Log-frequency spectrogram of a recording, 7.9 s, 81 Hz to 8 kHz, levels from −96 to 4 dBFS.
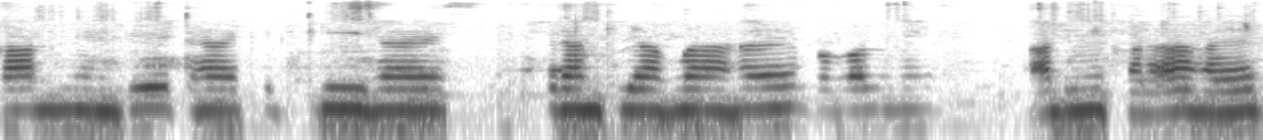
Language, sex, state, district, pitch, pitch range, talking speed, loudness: Hindi, female, Bihar, Purnia, 215 Hz, 210-220 Hz, 115 wpm, -32 LUFS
